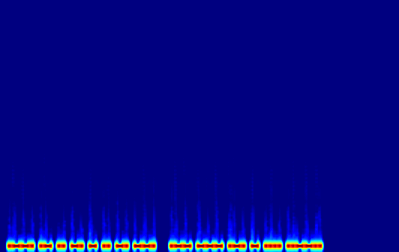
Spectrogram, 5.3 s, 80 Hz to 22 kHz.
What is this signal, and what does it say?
Morse code, heard as a keyed tone, about 37 wpm, 700 Hz. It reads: PAINTING WORTH?
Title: Sentences from Top 1000 Words - Review Part 6 - 40wpm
